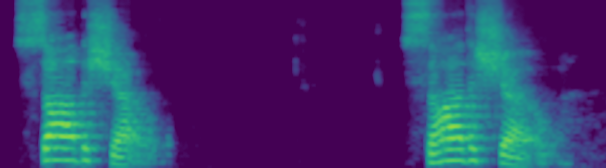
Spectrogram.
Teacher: Stress the other words. So linger on saw, rush through the, linger on show. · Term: rhythm of English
